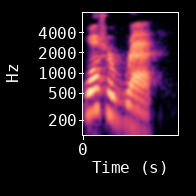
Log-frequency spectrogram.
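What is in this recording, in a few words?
"water rat", English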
